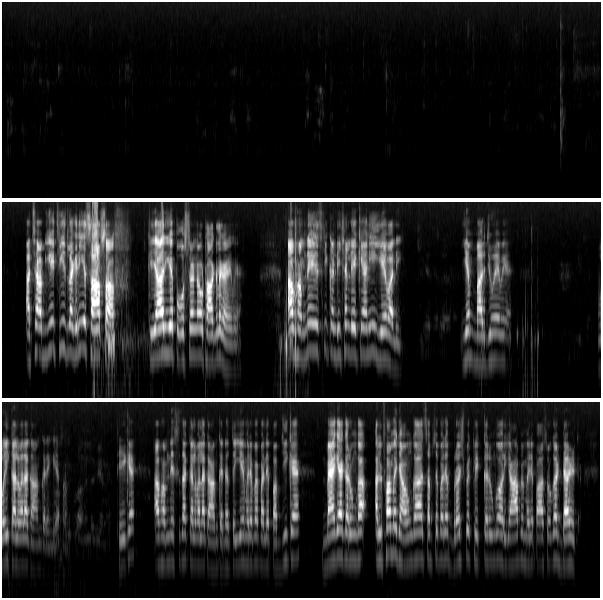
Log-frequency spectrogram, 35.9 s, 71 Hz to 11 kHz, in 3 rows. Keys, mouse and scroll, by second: 2.2 alt+shift+middle click, 3.4 shift+click, 4.8 shift+F3, 5.6 alt+shift+click, 7.2 F2, 7.7 scroll up 1, 8.4 scroll down 1, 8.9 alt+click, 9.7 shift+right click, 10.7 alt+click, 11.1 alt+middle click, 11.2 alt+middle click, 11.5 scroll down 1, 11.8 scroll up 1, 12.2 alt+middle click, 18.7 right click, 18.9 right click, 19.5 scroll up 1, 20.3-23.3 middle drag, 25.5 scroll down 1, 26.5 right click, 27.6 scroll up 1, 29.0 click, 29.7-31.5 scroll down 1, 31.5 click, 32.2 click, 34.0 scroll down 1.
